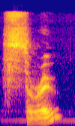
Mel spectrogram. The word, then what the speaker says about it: through: though or although or do we have the sound U for through and we have the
